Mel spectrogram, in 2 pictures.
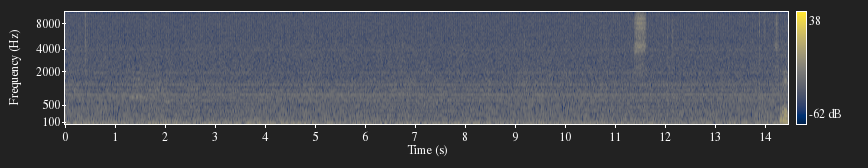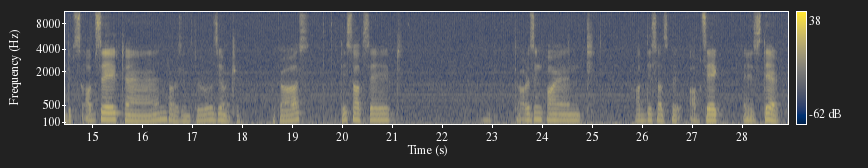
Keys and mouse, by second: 0.3-2.1 right drag, 2.1 middle click, 10.7-12.6 drag, 13.9-15.7 right drag, 15.0-16.7 drag, 17.7-19.6 middle drag, 19.6-21.2 right drag, 21.2-22.7 middle drag, 23.9-28.6 middle drag.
